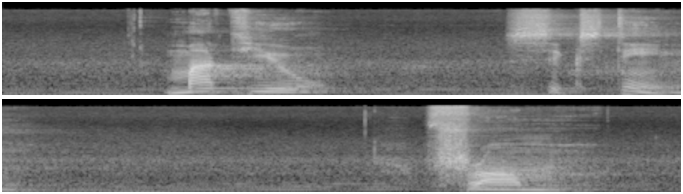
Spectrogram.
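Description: A man preaches with animation into a microphone, his voice rising in short bursts.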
